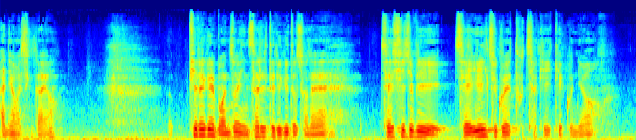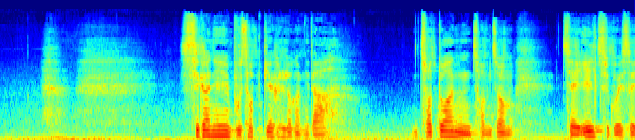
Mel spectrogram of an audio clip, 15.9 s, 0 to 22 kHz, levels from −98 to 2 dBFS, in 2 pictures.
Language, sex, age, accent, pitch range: Korean, male, 40-59, native, 105-120 Hz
